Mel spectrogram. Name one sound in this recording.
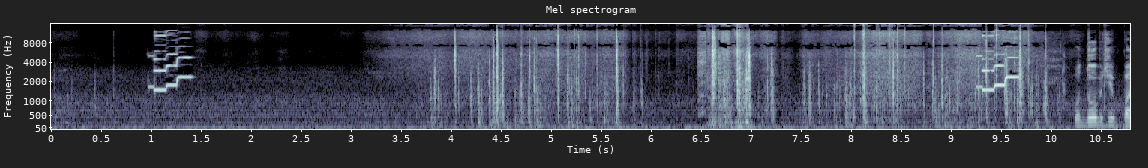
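A phone beeps with a quick rising chime.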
